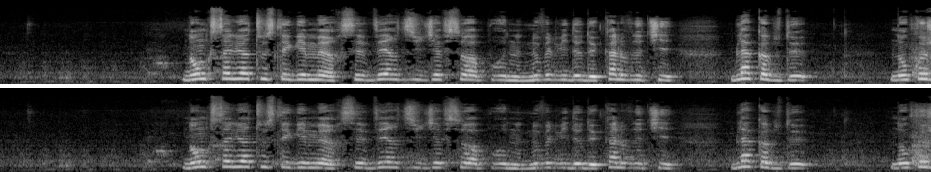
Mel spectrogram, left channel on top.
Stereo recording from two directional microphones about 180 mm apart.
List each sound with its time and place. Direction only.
1.9 s speech: 40° left (ahead or behind)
